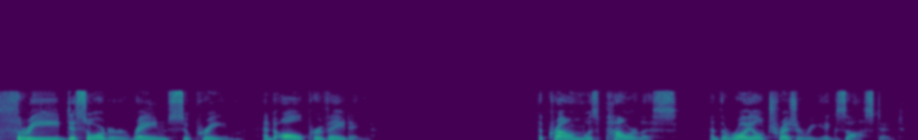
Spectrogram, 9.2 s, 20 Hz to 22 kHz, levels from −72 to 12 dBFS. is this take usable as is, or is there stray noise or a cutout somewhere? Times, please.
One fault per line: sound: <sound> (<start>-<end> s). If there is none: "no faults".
no faults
